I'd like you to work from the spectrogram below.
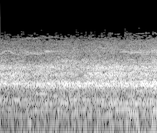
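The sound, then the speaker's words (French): A crowd cheers a footballer hailed as a national hero during the World Cup, a dense, steady roar of many voices that holds loud and even throughout. “Il regarde les gens qui l'acclament.”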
